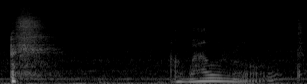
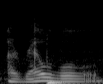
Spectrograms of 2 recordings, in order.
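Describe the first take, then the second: First: The first word begins with a W sound. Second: The first word begins with an R sound. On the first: The speaker calls it right. "Well rolled" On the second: The speaker calls it wrong. "I kept saying rel wold"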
